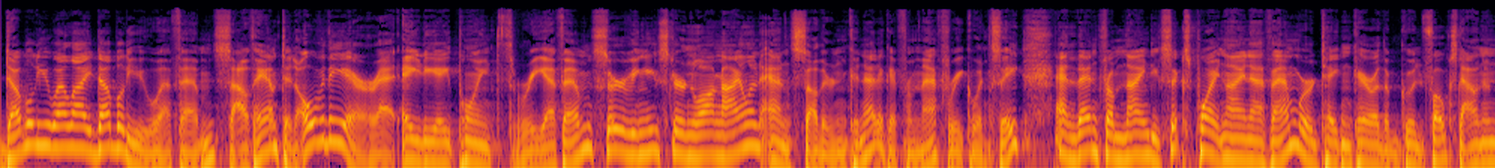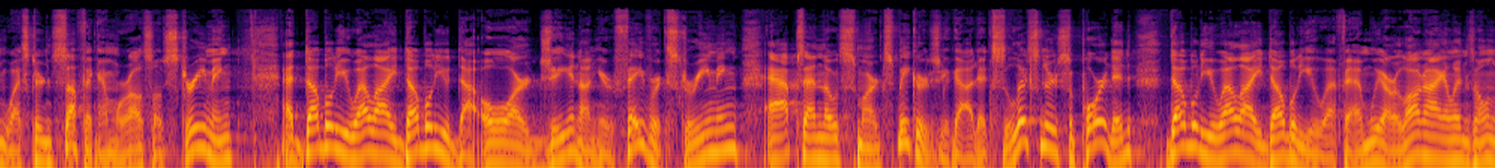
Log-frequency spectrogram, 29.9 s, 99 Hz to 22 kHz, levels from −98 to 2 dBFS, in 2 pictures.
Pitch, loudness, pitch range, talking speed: 125 Hz, -21 LUFS, 100-155 Hz, 125 wpm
